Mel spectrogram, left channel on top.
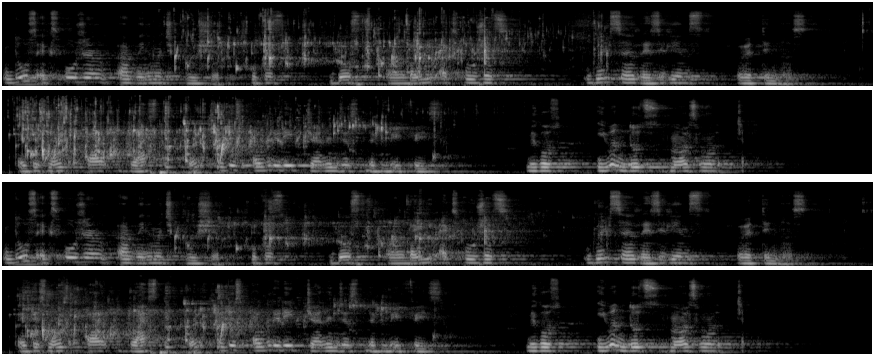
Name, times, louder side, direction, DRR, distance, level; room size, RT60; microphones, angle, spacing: voice 1, 0.0-2.8 3.3-5.1 5.8-7.0 7.3-8.0 8.9-13.1 14.0-16.1, right 1 dB, 10° right, 9 dB, 1.1 m, -32 dB
sound 1, 1.5-6.2 8.6-13.5 14.9-15.0, left 7 dB, 65° left, 1.1 m, -34 dB
24.5 x 15.0 x 7.8 m, 1.4 s
head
